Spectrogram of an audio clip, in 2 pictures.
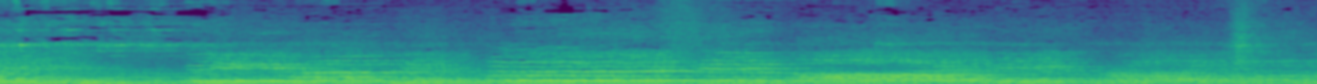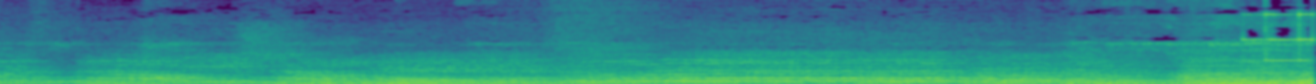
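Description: Church choir and congregation singing a hymn together, in long held notes that change every second or so.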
